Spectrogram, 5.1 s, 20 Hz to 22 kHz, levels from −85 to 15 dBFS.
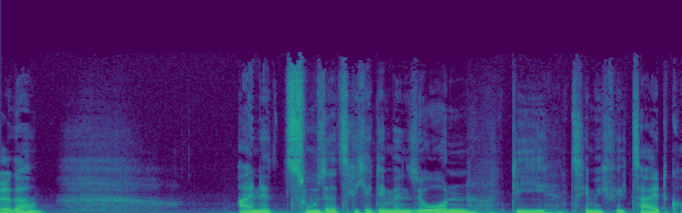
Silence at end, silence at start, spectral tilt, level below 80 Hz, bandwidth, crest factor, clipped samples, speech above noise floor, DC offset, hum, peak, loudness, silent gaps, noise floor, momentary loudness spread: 0 s; 0 s; -6 dB/octave; -40 dBFS; 16.5 kHz; 12 dB; under 0.1%; 29 dB; under 0.1%; none; -6 dBFS; -18 LUFS; none; -46 dBFS; 21 LU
